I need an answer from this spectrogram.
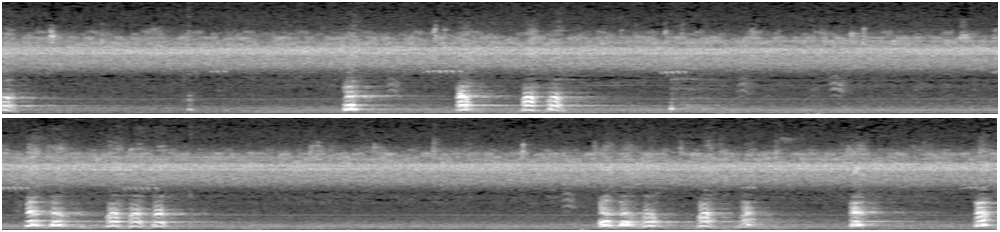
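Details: Yufie, a pet puppy, playing with a buck and giving brief yapping barks in loose groups separated by several quiet seconds, set against a constant high hiss and low hum.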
